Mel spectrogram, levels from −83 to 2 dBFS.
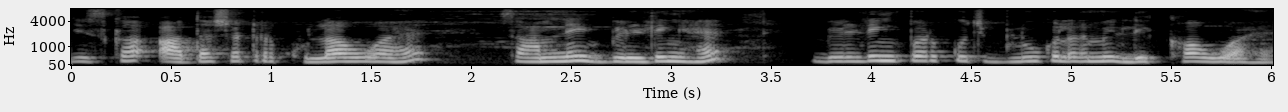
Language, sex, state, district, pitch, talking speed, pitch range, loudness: Hindi, female, Uttar Pradesh, Gorakhpur, 220 Hz, 190 wpm, 205-240 Hz, -26 LUFS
